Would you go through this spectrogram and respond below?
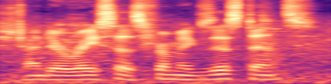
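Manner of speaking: ordinary talk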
